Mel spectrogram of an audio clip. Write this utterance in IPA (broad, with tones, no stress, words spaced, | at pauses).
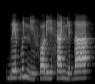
beː˧ɡʷe˦ ɲiː˨fɔ˧ ɾiː˨saː˧ɲɨ˨ da˦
